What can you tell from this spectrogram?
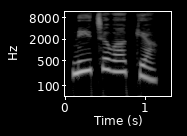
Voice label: "ನೀಚವಾಕ್ಯ", kannada

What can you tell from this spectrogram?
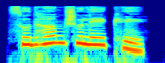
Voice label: "ಸುಧಾಂಶುಲೇಖೆ", Kannada

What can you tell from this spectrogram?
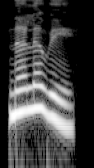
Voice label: "ನೆಲವು", Kannada

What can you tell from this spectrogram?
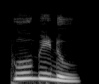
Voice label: "ಪೂಬಿಡು", Kannada

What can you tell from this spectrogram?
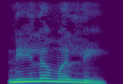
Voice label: "ನೀಲಮಲ್ಲಿ", kannada

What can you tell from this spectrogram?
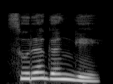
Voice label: "ಸುರಗಂಗೆ", Kannada

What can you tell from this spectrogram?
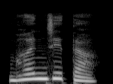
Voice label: "ಭಂಜಿತ", Kannada

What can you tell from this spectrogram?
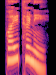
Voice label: "ಪೈಠಣೆ", Kannada

